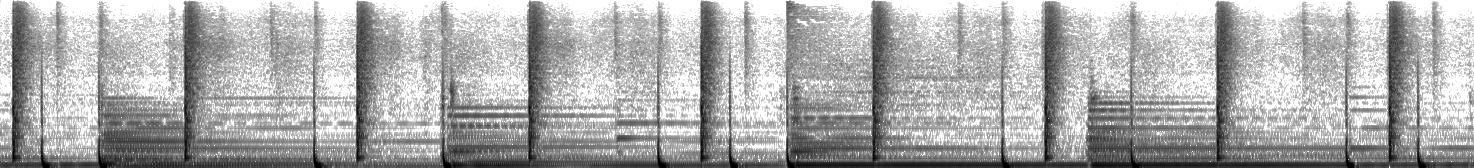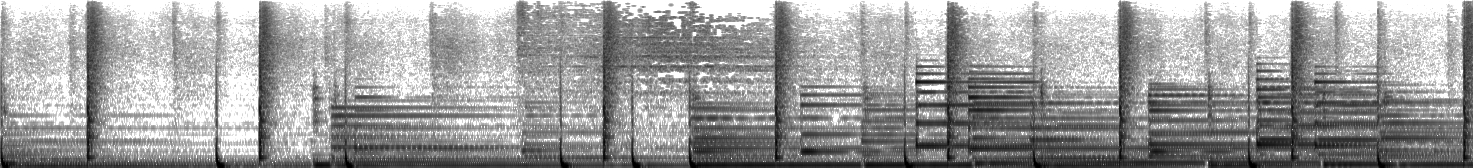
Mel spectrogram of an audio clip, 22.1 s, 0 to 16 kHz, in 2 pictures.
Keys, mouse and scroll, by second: 3.2-4.8 typing, 3.4 drag, 4.6 click, 17.0 alt+BackSpace, 21.3 alt+BackSpace.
